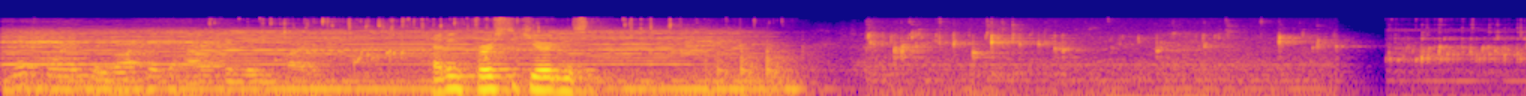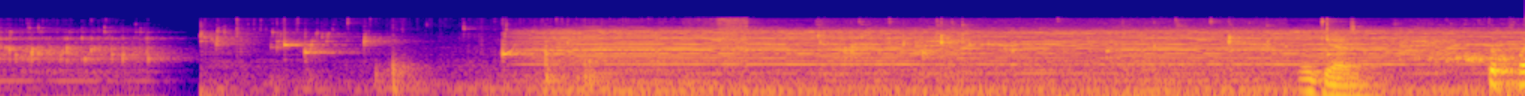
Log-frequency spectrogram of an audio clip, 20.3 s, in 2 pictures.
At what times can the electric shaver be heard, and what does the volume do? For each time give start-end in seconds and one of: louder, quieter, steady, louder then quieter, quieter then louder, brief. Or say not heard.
0.0-5.2 steady
13.6-20.3 steady.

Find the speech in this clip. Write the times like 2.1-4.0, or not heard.
0.0-2.2, 2.9-3.9, 18.9-20.3.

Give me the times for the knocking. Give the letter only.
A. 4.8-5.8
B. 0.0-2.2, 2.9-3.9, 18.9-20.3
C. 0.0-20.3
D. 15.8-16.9
A.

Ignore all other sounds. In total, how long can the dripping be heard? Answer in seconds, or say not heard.
20 s.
